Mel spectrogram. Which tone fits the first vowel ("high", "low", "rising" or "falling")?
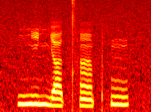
high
